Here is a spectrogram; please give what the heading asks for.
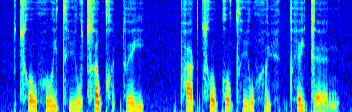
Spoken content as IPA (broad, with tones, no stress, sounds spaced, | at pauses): t͡sʰ o˧ w h uː˧ j t̪ʰ iː˨˧ w t͡sʰ ɐ˥ w kʰ ɵ˨ t̚ f e˧ j | pʰ aː˨ k̚ t͡sʰ o˧ w k o˧ w t̪ʰ iː˨ w h ɵ˨˩ ɥ h ɪ˧ k̚ pʰ e˥ j k ɛː˨˩ ŋ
